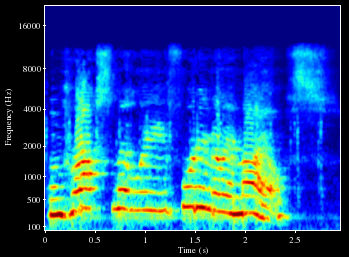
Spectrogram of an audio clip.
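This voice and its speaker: A woman's voice: very high voice, normal speed. A young woman playing a dignified, skeptical male astronomy professor with a formal, assured manner in a radio play. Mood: assured, dismissive. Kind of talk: scripted radio play acting. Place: living room, video call. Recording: roomy video call sound.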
